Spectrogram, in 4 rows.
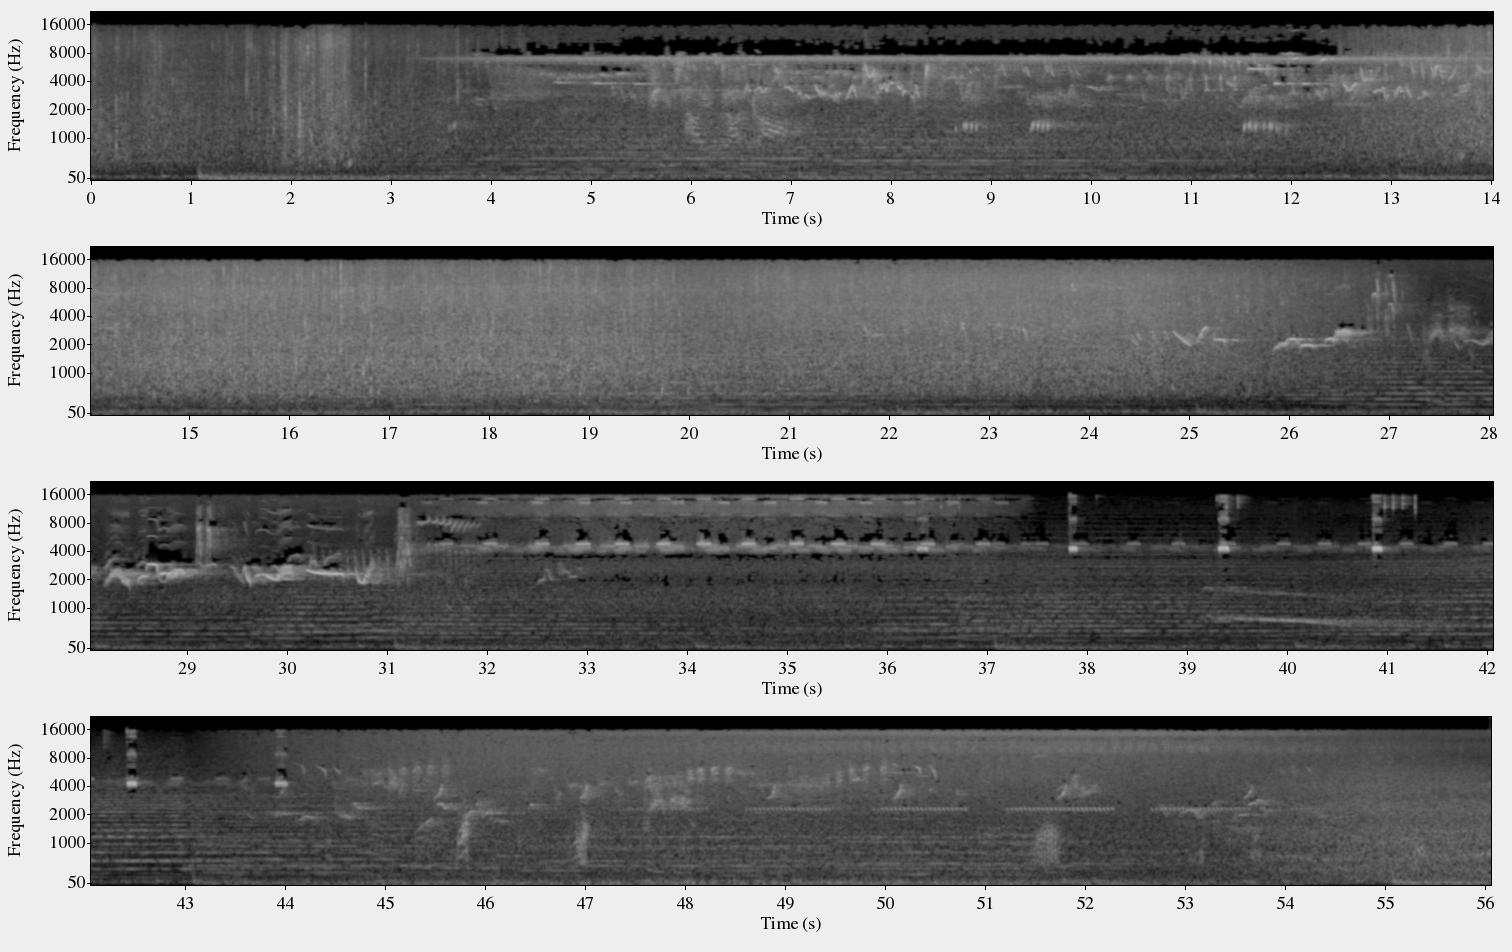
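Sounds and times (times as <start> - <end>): birds chirping: 3.2 - 14.7, 17.4 - 38.1, 40.8 - 55.6
insect chorus pulsing chirps: 31.8 - 42.7, 43.7 - 54.2
steady rushing noise: 44.2 - 56.0.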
